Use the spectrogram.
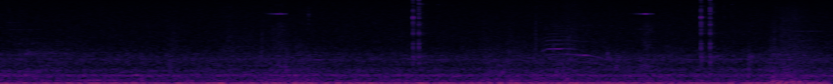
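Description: A cat meow sound effect plays in the MTG Arena digital card game, a faint, brief mew amid quiet mouse clicks and soft keyboard taps.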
